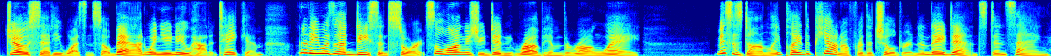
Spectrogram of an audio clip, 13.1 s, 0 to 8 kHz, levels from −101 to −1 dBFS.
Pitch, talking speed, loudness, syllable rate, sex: 215 Hz, 190 wpm, -19 LUFS, 4.2 syllables/s, female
